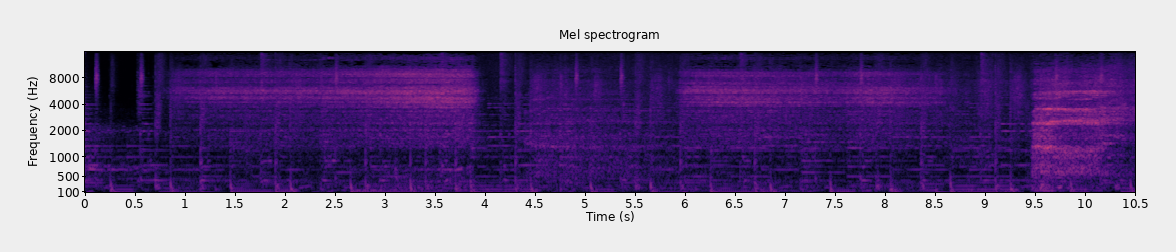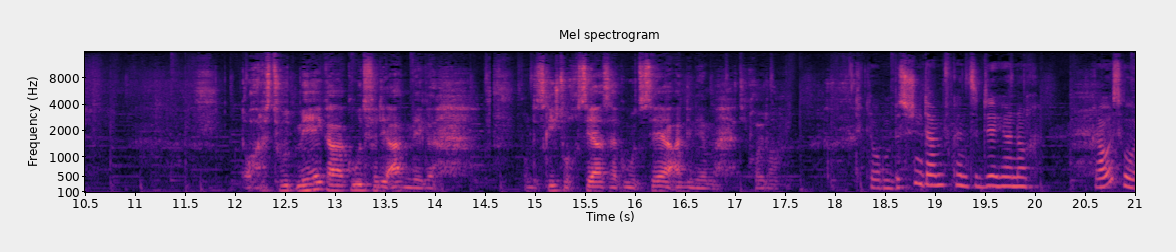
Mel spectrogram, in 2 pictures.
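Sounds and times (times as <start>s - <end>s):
background music: 0.0s - 21.0s
person inhaling with hissing breaths: 0.8s - 12.1s, 14.0s - 14.9s, 16.8s - 18.3s, 20.1s - 20.7s.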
